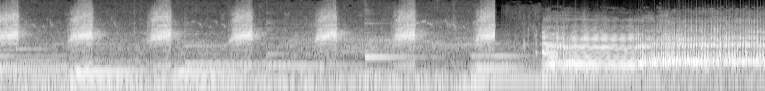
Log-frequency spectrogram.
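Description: A domestic duck quacking seven times, about one quack a second, over background music with steady held notes. About five and a half seconds in, the quacks give way to a camel's long, wavering call lasting about two seconds.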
